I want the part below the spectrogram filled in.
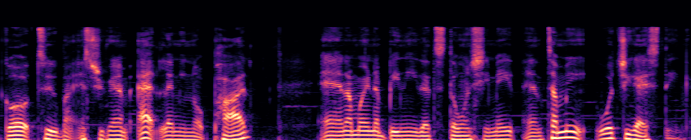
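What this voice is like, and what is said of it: Raspy, slightly sick voice. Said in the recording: “As you could probably tell by my voice, I'm a little sick ... Just my voice sounds a little raspy”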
